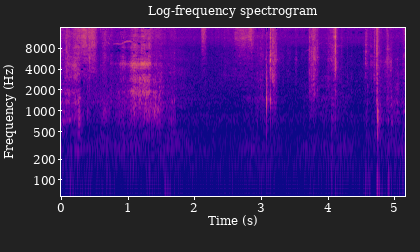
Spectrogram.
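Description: Faint scraping and rustling of a cardboard phone box and its packaging being handled, with a few light clicks in the second half.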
